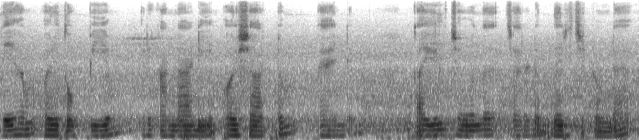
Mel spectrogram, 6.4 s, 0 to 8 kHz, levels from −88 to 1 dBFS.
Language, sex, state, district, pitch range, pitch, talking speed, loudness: Malayalam, male, Kerala, Kollam, 105-115 Hz, 110 Hz, 115 wpm, -19 LUFS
